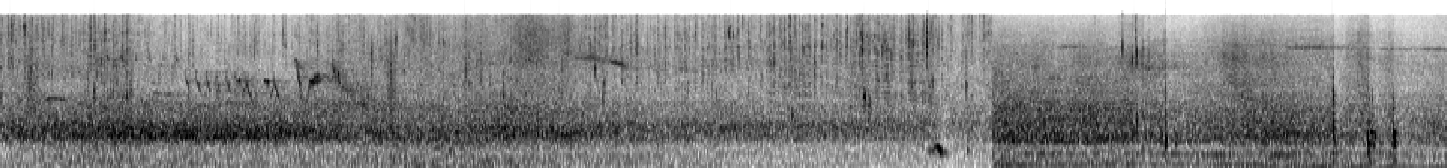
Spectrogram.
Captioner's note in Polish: świergot ptaków i odgłos przejeżdżających samochodów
